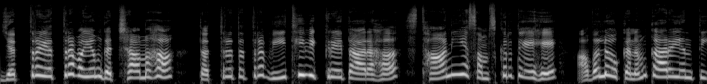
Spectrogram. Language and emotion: Sanskrit, happy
